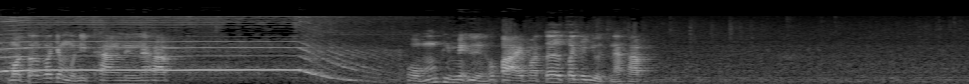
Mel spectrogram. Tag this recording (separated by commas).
Speech, inside a small room, Air horn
